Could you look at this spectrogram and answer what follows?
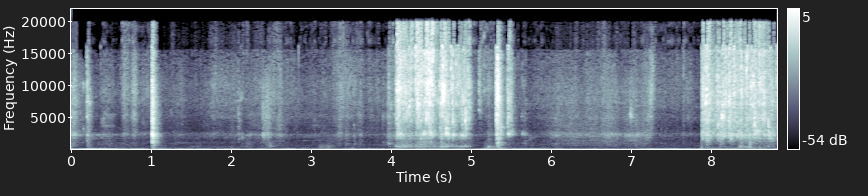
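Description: Water being sponged out of a water tank during cleaning, a steady close wet rushing and sloshing with louder squeezing bursts partway through and again near the end.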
